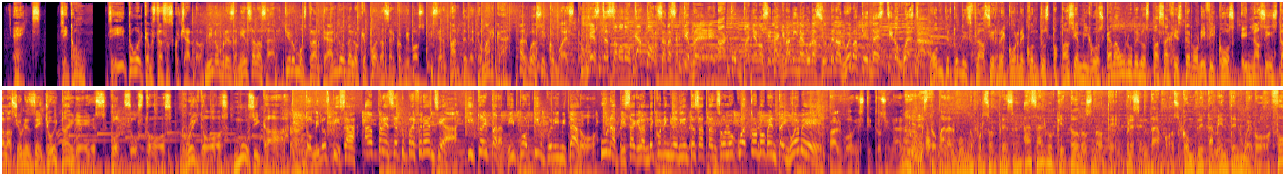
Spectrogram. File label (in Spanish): Demo Spots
